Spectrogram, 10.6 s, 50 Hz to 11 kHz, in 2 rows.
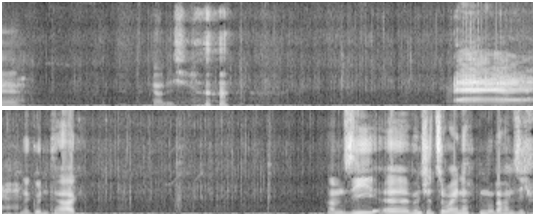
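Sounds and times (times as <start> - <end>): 
speech: 0.0 - 0.3, 1.5 - 2.5, 5.5 - 6.2, 8.6 - 10.6
laughter: 1.9 - 2.4
goats bleating outdoors: 4.4 - 5.8.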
